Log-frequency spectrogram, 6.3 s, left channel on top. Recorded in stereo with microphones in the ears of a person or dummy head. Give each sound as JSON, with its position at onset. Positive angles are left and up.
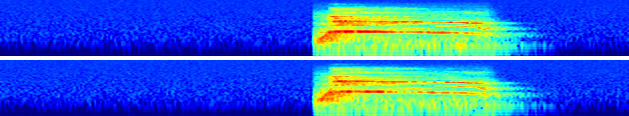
{"t": 3.1, "sound": "a scream", "side_deg": 50, "distance_m": 1.3}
